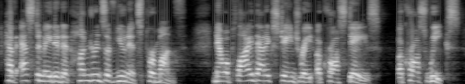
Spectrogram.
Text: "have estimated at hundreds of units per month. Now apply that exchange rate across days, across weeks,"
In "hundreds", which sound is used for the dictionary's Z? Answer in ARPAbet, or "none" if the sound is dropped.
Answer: Z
